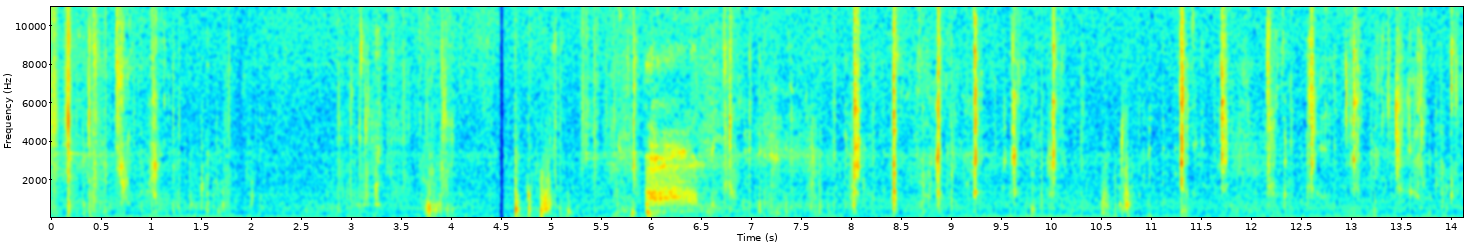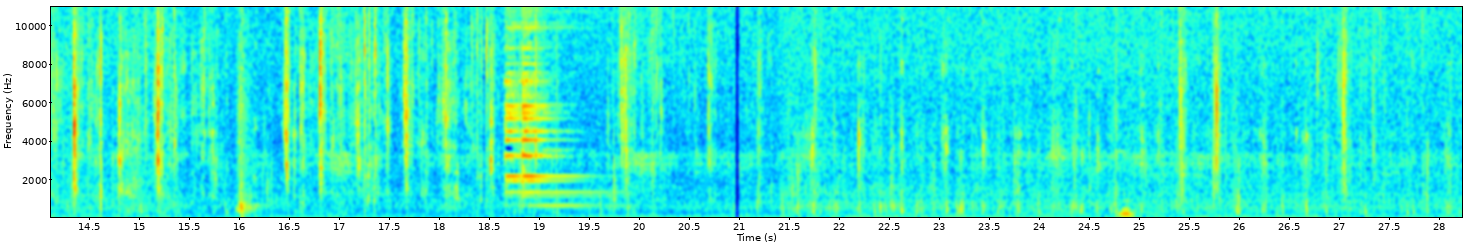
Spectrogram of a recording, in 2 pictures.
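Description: Close-miked eating sounds: chewing, with many sharp wet mouth clicks and lip smacks, as saucy chicken adobo and rice are eaten by hand. About two-thirds of the way in, a brief ringing tone sounds for about a second.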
